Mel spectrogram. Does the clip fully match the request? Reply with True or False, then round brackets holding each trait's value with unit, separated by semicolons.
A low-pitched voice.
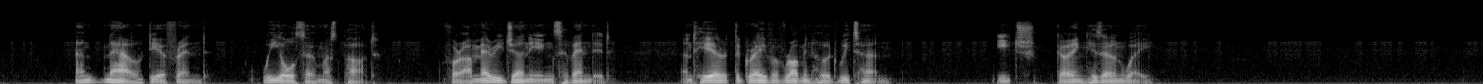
True (85 Hz)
